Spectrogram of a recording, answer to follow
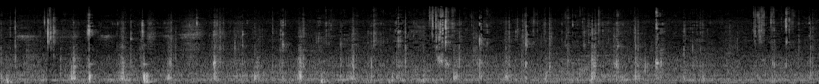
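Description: Close-miked chewing of raw shrimp in a spicy seafood sauce, with frequent short, sharp, wet clicks from the mouth.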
